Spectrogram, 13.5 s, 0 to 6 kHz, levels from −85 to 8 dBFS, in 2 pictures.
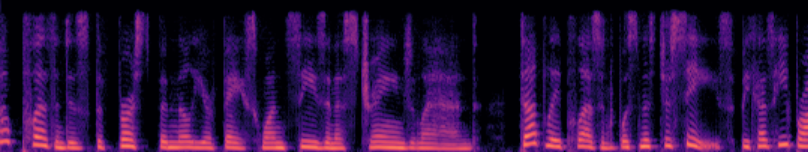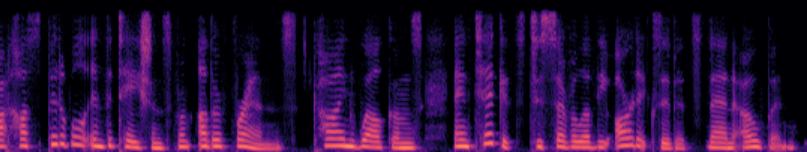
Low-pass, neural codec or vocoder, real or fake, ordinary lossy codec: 5.4 kHz; codec, 16 kHz, 0.7 kbps, FocalCodec; fake; AAC, 48 kbps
